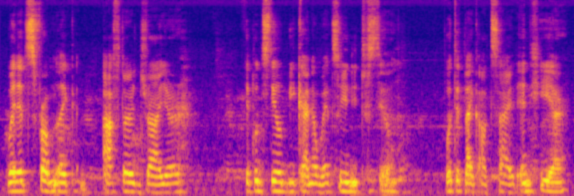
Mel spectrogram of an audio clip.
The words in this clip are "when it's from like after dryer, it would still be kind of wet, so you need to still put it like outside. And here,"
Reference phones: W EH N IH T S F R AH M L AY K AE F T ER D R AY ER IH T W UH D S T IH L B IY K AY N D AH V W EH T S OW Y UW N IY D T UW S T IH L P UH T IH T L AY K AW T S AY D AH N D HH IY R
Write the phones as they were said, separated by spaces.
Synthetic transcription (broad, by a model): W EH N IH T S F R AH M L AY K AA F T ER D R AY ER IH T W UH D S T IH L B IY K AY N D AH W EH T S OW Y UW N IY D T UW S T IH L P UH T IH T L AY K AW T S AY D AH N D HH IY R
